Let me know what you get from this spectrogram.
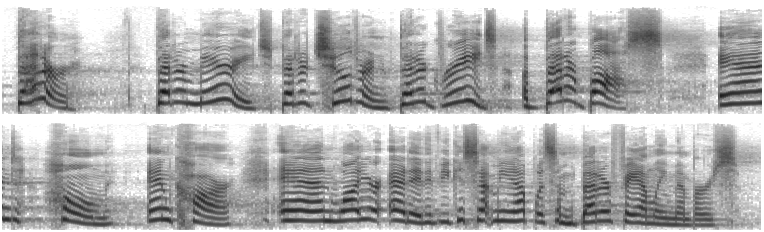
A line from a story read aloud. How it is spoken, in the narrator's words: unable to stop, we yell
